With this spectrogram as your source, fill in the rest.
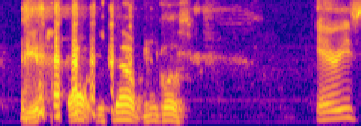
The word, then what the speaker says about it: Ares: Aries, the apex, rhymes with Marys and gay sex.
